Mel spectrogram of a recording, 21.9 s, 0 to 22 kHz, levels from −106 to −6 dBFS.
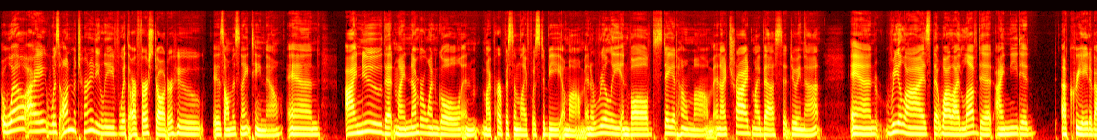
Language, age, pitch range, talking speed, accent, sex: English, 40-59, 160-190 Hz, 160 wpm, American, female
